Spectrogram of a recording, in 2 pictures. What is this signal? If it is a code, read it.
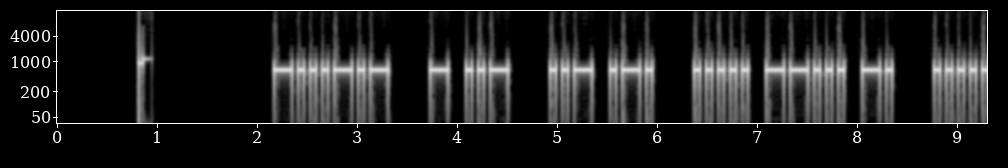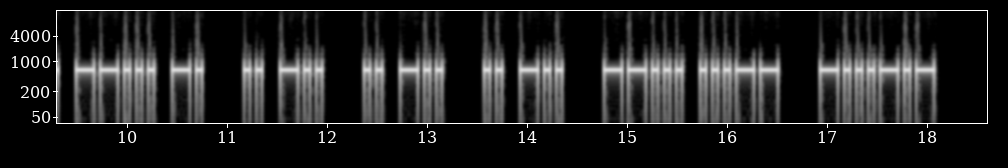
Morse code, heard as a keyed tone, about 20 wpm, 650 Hz. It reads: <BK> TU UR 57N 57N ID ID ID 73 <BK>
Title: POTA QSO Practice - 20wpm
